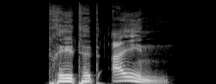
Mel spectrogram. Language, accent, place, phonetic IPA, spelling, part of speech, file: German, Germany, Berlin, [ˌtʁeːtət ˈaɪ̯n], tretet ein, verb, De-tretet ein.ogg
- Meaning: inflection of eintreten: 1. second-person plural present 2. second-person plural subjunctive I 3. plural imperative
